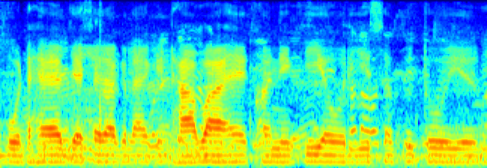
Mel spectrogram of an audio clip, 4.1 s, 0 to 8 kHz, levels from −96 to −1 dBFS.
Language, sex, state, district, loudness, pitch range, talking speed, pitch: Hindi, male, Bihar, Araria, -23 LUFS, 115-120 Hz, 250 wpm, 120 Hz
